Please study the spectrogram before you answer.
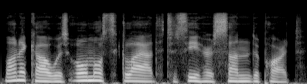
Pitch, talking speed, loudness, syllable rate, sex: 145 Hz, 175 wpm, -15 LUFS, 4.4 syllables/s, male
